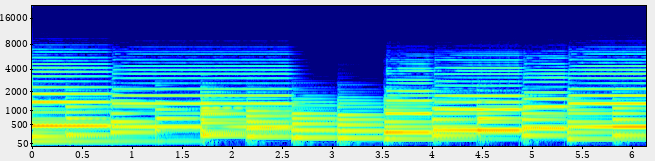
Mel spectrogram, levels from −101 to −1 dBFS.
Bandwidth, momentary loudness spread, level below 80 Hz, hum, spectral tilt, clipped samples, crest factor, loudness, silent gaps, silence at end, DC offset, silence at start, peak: 8.4 kHz; 6 LU; -74 dBFS; none; -5.5 dB/octave; under 0.1%; 14 dB; -34 LUFS; none; 0 s; under 0.1%; 0 s; -20 dBFS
